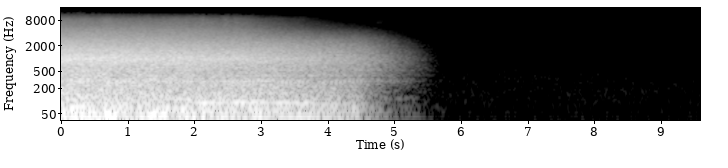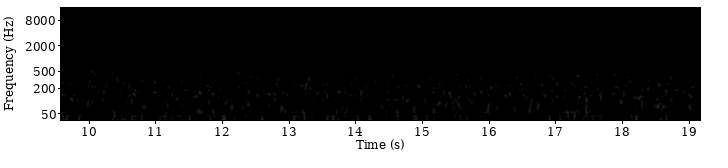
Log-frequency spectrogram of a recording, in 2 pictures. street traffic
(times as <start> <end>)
0.0 4.6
